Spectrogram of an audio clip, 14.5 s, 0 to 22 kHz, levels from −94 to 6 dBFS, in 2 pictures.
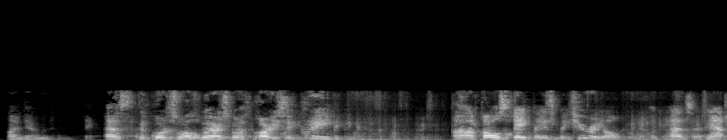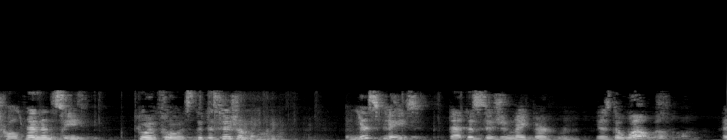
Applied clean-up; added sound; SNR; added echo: neural mask model DeepFilterNet 3.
